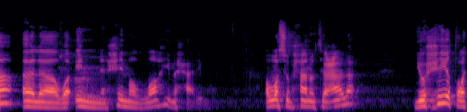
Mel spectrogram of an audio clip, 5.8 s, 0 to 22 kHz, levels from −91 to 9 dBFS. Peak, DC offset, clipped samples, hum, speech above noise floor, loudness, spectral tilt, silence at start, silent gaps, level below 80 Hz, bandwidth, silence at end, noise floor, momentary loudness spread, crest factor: -12 dBFS; under 0.1%; under 0.1%; none; 44 dB; -29 LUFS; -6 dB/octave; 0 s; none; -82 dBFS; 10.5 kHz; 0 s; -73 dBFS; 11 LU; 16 dB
